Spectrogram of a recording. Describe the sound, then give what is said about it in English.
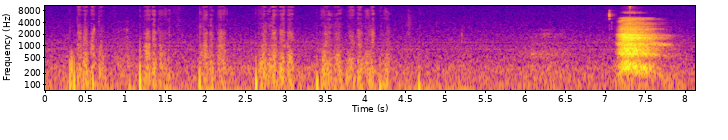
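Scratchy strokes of a calligrapher's pen or brush on paper, several short bursts over the first half, then a pause and one breathy sigh near the end. “It is an honor to see you write. Of course, I will not interfere and make noises.”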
